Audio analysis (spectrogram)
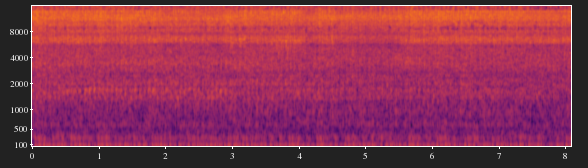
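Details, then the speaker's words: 2000 Buell Cyclone M2 V-twin after new lifters to cure lifter tap and a new battery: lumpy, steady V-twin idle with no top-end tapping, only breather noise heard; sounds healthy. "Oh boy. Sounds like a runner. Only noise I got is just from the breathers, which that's not unusual because this stuff is sealed off."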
